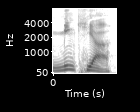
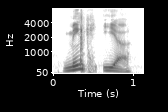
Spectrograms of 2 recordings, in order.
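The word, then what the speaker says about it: Minchia: Fun Italian pronunciation on this. C-I is pronounced ch, C-H is pronounced ki. So it's actually minkia, minkia. Imagine like that.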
